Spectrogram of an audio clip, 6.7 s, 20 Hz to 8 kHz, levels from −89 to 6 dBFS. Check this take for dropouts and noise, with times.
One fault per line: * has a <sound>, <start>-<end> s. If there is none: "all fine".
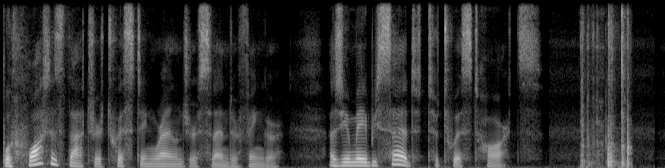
* has a thud, 5.8-6.3 s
